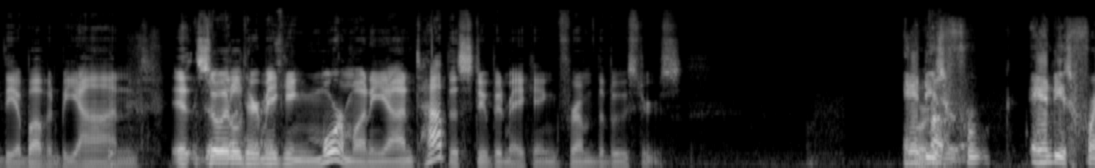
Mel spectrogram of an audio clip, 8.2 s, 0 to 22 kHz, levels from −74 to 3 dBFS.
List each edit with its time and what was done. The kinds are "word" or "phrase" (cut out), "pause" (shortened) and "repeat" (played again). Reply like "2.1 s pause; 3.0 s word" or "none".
1.2 s pause; 1.8 s phrase; 3.3 s word; 3.8 s phrase

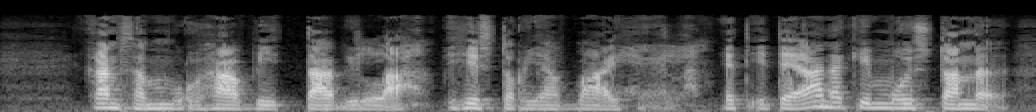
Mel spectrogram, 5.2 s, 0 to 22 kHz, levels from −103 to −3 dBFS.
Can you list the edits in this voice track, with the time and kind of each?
2.2 s pause; 3.5 s pause

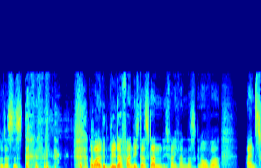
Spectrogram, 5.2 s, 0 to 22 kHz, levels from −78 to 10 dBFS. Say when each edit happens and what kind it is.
2.0 s word; 3.0 s word; 3.4 s word

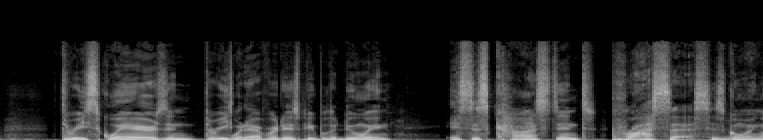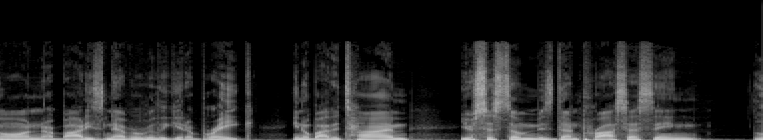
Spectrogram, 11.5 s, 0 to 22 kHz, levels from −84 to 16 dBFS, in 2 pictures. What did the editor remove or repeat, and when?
1.7 s phrase; 4.5 s pause

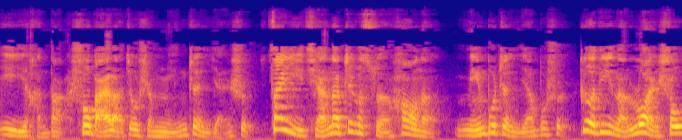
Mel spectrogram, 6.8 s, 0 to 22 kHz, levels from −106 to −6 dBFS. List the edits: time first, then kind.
2.6 s pause; 5.7 s pause

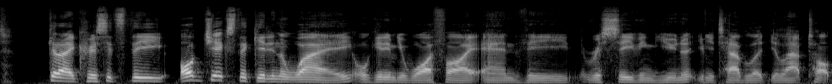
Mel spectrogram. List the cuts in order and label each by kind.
4.0 s word; 7.1 s word

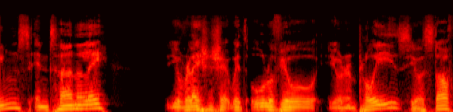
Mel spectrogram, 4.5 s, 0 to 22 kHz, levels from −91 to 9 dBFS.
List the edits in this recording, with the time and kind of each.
none

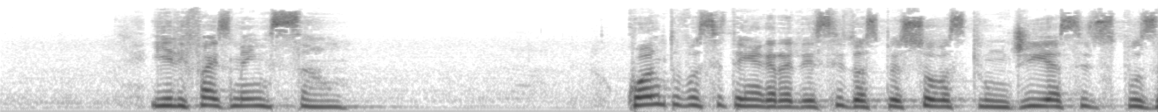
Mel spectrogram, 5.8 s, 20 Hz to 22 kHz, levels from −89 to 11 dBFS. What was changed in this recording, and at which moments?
none

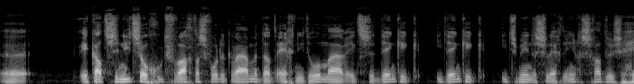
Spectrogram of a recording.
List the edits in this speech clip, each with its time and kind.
2.3 s word; 2.7 s phrase; 3.6 s word; 4.4 s repeat

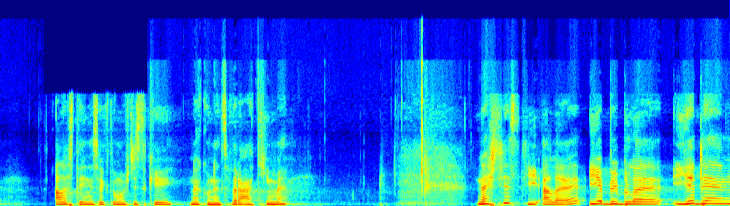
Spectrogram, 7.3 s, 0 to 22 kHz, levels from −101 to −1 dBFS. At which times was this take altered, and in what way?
5.9 s pause

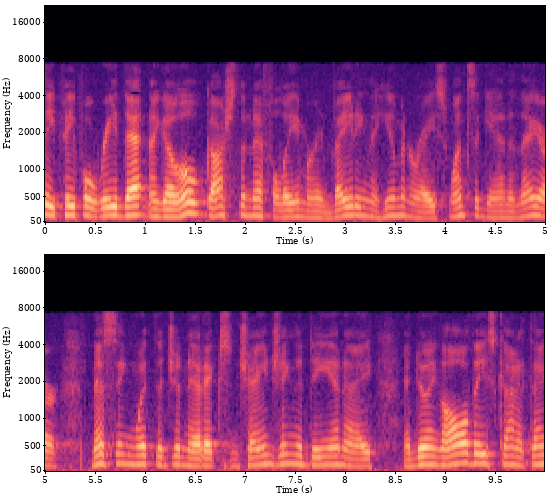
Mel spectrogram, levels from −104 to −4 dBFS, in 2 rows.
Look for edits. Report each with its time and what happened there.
none

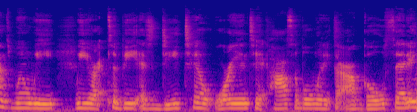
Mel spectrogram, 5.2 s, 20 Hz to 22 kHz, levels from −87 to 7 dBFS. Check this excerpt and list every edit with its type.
0.9 s word; 1.3 s word; 3.3 s word; 4.2 s word

